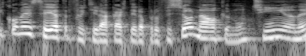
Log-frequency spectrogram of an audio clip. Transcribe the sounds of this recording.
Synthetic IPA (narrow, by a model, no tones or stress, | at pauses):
ɪkõmesejɐt̪ɾfujt͡ʃiɾakaɾt̪ejɾɐpɾofisionawkɪewnɐ̃w̃t͡ʃĩɲɐnɛ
